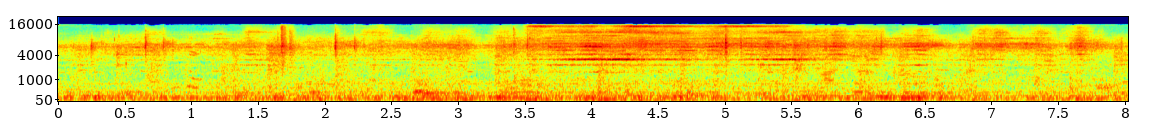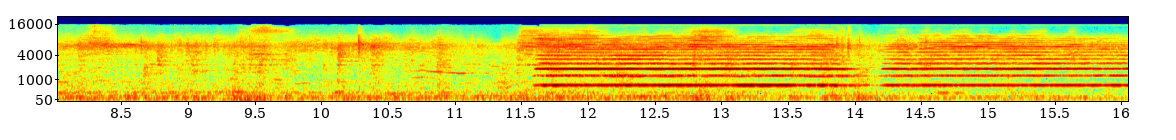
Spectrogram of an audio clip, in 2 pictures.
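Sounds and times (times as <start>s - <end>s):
train low rumble: 0.0s - 16.0s
high wheel squeal: 3.6s - 5.8s.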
